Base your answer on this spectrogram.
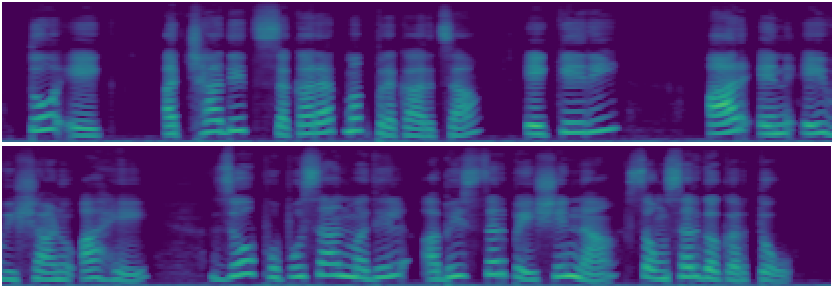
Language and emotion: Marathi, neutral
